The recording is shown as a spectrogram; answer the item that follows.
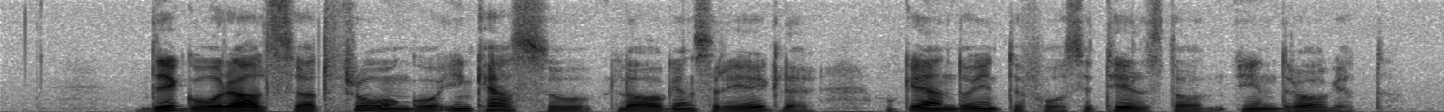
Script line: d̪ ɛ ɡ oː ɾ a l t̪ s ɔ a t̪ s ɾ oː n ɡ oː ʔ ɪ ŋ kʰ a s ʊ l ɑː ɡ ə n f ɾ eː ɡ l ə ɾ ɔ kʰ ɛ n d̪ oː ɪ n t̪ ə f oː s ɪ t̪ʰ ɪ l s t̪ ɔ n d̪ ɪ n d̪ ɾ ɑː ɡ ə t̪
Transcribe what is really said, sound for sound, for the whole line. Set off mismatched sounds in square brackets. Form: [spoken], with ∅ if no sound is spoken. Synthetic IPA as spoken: d̪ ɛ ɡ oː ɾ a l t̪ s ɔ a t̪ [f] ɾ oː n ɡ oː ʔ ɪ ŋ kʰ a s ʊ l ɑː ɡ ə n [s] ɾ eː ɡ l ə ɾ ɔ [k] ɛ n d̪ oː ɪ n t̪ ə f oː s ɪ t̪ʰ ɪ l s t̪ ɔ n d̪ ɪ n d̪ ɾ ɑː ɡ ə t̪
